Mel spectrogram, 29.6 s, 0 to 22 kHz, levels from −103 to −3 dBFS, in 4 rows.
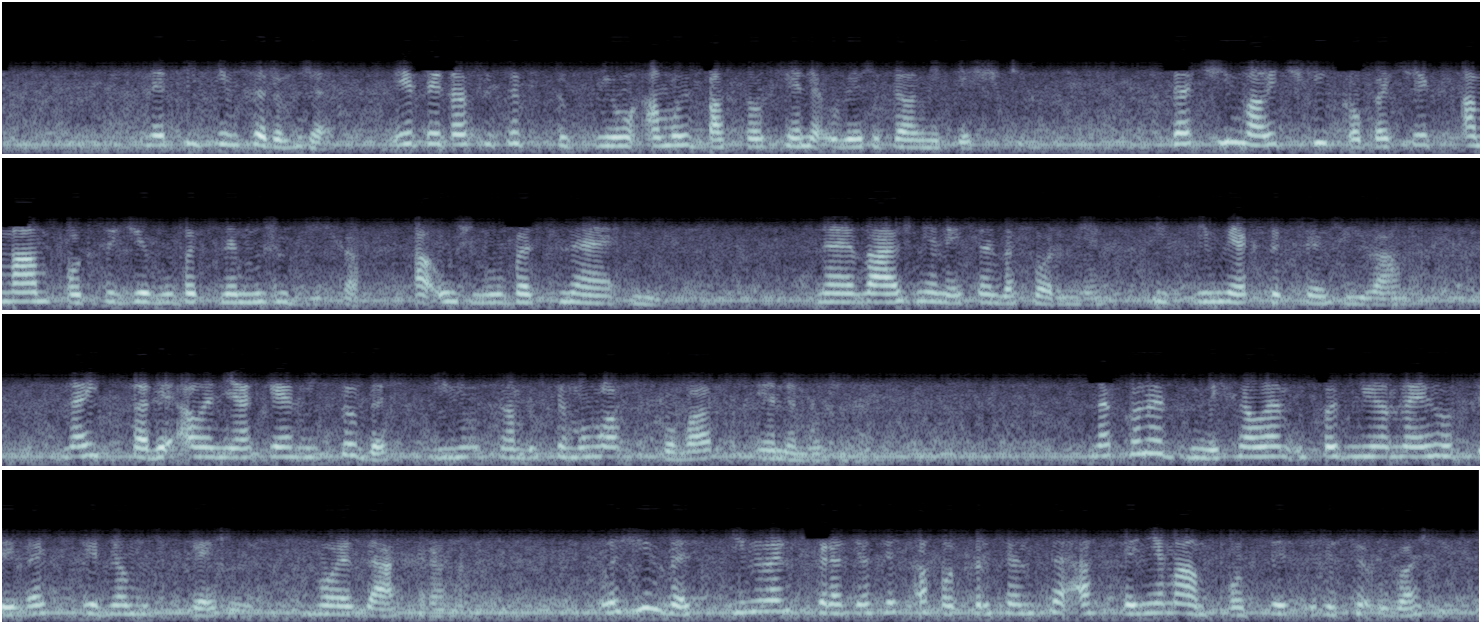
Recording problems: phone-call audio; poor line; nothing above 3.5 kHz
traffic noise; loud; throughout; 10 dB below the speech

